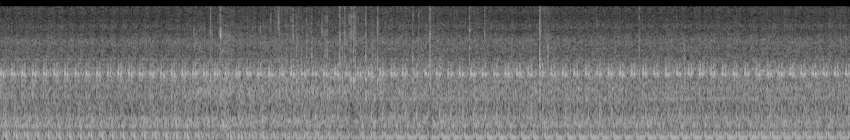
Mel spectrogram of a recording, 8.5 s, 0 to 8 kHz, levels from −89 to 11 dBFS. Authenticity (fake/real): real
